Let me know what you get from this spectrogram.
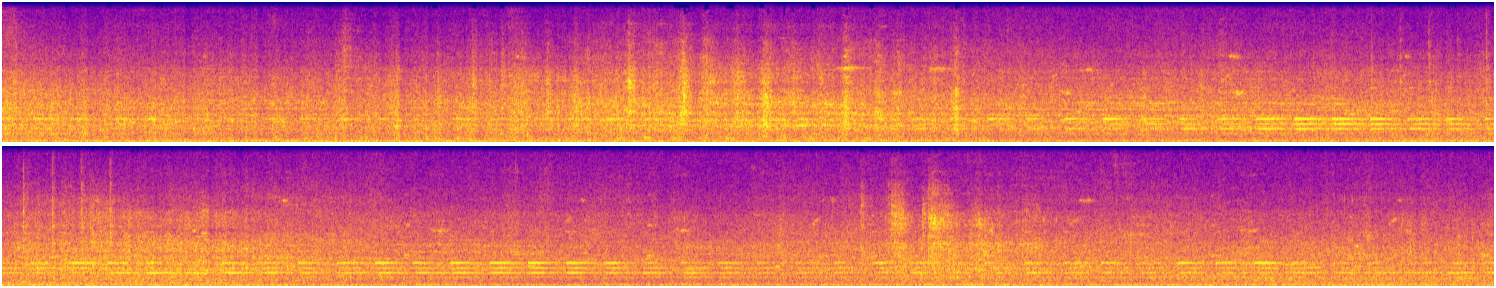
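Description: Double-stack container train of loaded well cars rolling past: a steady rumble of steel wheels on rail with clickety-clack from the wheels. Thin, steady high-pitched tones ring above the rumble.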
